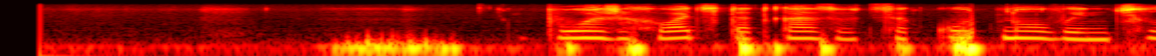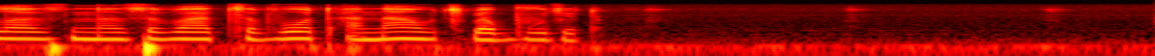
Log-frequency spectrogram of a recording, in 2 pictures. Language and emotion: Russian, sad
